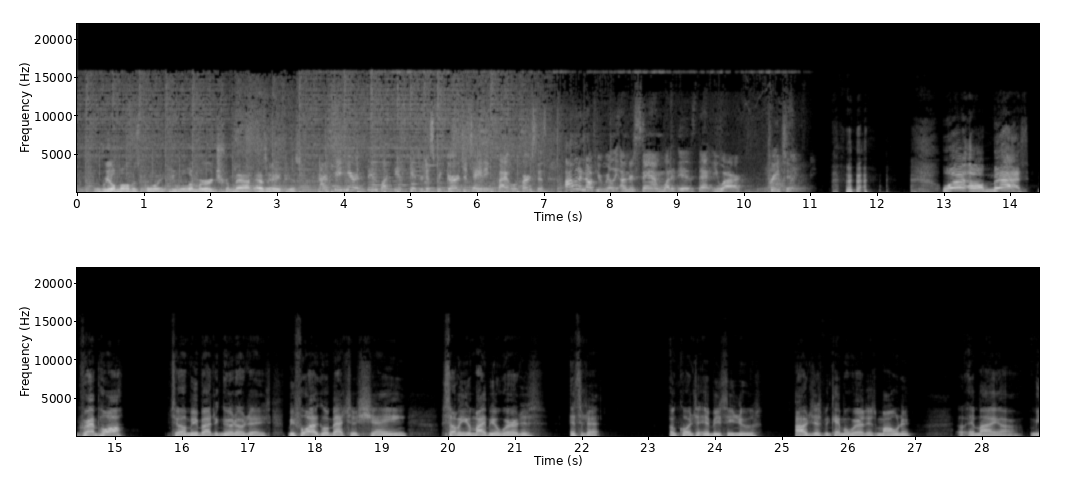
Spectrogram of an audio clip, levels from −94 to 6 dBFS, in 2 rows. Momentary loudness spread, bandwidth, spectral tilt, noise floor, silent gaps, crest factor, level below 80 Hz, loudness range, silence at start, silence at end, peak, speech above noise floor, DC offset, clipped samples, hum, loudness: 14 LU; 16 kHz; -5.5 dB/octave; -89 dBFS; none; 22 dB; -42 dBFS; 9 LU; 0 s; 0 s; -4 dBFS; 64 dB; under 0.1%; under 0.1%; none; -25 LUFS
